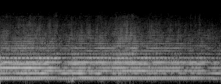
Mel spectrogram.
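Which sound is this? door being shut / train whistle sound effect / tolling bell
train whistle sound effect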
